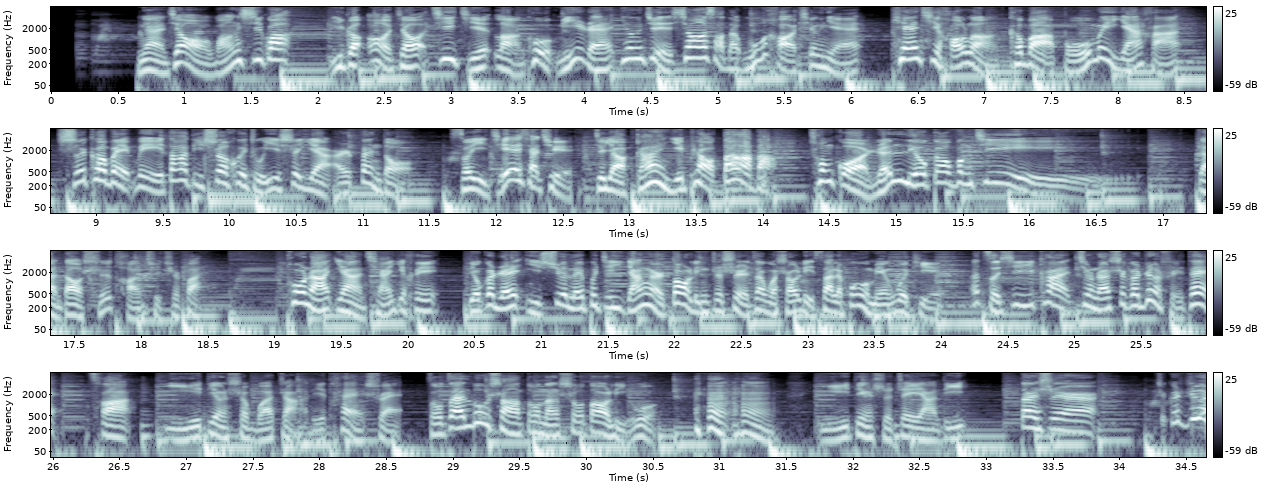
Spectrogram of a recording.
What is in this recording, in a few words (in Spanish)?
Locutor varón chino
